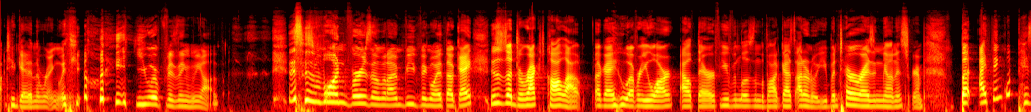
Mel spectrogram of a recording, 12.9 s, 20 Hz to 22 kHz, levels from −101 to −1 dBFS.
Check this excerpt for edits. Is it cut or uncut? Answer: uncut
